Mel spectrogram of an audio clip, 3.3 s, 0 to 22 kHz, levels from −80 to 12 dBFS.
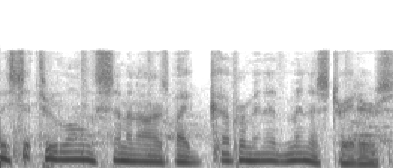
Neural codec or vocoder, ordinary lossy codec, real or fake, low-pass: none; AAC, 48 kbps; real; 7.2 kHz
